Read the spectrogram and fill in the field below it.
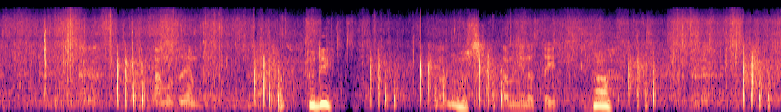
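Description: Footsteps crunch through dry wheat.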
